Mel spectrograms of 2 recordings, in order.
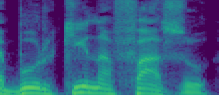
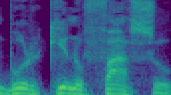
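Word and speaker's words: Burkina Faso: É burquinafaso, não burquino faço, como o senhor pronunciou, corrigiu Traoré com um leve sorriso.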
